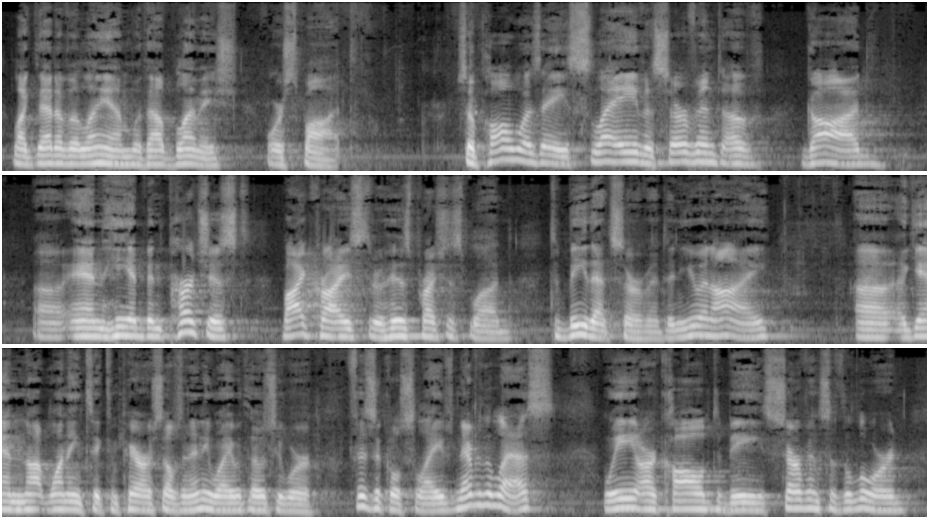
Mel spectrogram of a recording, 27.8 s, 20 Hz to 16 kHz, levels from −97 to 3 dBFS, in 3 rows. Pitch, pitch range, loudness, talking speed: 130 Hz, 120-140 Hz, -16 LUFS, 140 wpm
